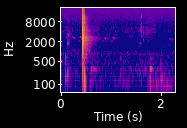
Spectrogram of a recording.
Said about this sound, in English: Okay. Okay. One, two, three, clap.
